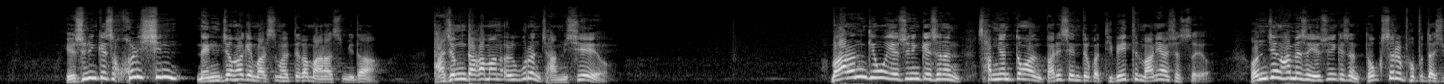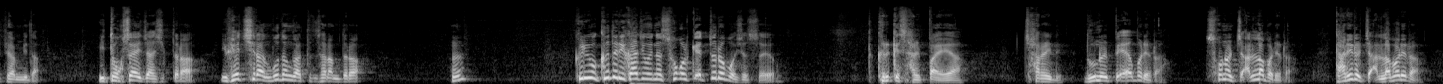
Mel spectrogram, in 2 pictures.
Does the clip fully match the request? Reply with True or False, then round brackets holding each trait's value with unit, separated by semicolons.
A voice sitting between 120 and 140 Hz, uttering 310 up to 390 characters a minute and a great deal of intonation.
False (240 Hz; 325 characters per minute; 5.9 semitones)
